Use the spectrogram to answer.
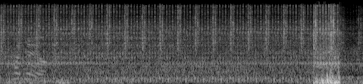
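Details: BMW F10 535d diesel at idle with an odd engine noise thought to come from the rear of the engine: quick, even ticking about six or seven per second over the idle.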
